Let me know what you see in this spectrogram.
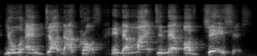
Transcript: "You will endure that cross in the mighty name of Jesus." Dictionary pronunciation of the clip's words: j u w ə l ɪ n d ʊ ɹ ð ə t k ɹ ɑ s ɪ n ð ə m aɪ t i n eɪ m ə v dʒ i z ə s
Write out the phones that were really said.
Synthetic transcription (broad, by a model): j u w ə l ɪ n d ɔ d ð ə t k ɹ ɑ s ɪ n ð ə m aɪ t i n eɪ m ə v dʒ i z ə s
